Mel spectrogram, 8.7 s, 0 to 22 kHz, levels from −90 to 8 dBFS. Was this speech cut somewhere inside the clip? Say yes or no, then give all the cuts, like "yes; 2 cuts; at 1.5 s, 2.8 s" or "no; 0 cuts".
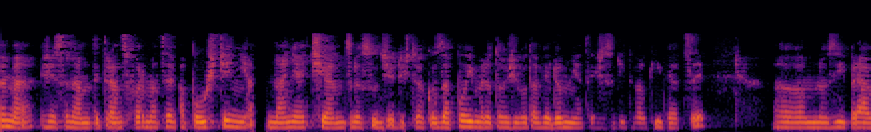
yes; 5 cuts; at 1.7 s, 2.5 s, 3.5 s, 3.8 s, 6.1 s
